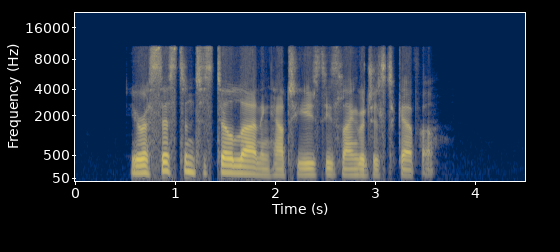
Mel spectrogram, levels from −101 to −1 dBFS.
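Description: Throughout the speech, 4-bit ADPCM compression encodes each sample as a coarse step from a predicted value, so the quantising error rises and falls with the level. Loud passages carry a gritty hiss, and nothing sounds above 10.6 kHz, which fits a bitrate near 89 kbps.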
